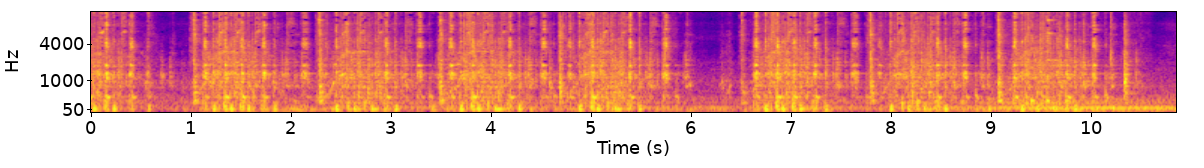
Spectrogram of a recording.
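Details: Long-unused generator being tuned up, refilled with 91-octane ethanol-free fuel, choke open, no primer; several recoil pulls each giving a brief chugging burst that dies with no catch: cranks but won't start.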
